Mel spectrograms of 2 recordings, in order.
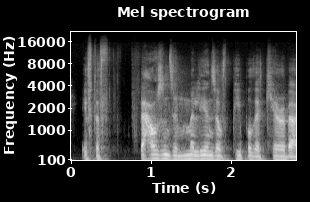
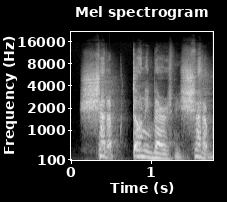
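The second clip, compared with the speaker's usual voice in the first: sharp scolding mother, higher and louder; strict mom voice; 7 semitones higher, 4 dB louder than usual. Retold or imitated. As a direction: snap at the kid like an embarrassed mom. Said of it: "she'd go".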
